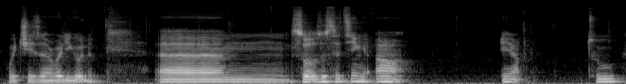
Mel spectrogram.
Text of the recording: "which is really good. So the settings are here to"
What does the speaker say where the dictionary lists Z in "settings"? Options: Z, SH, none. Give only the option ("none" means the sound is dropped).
none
